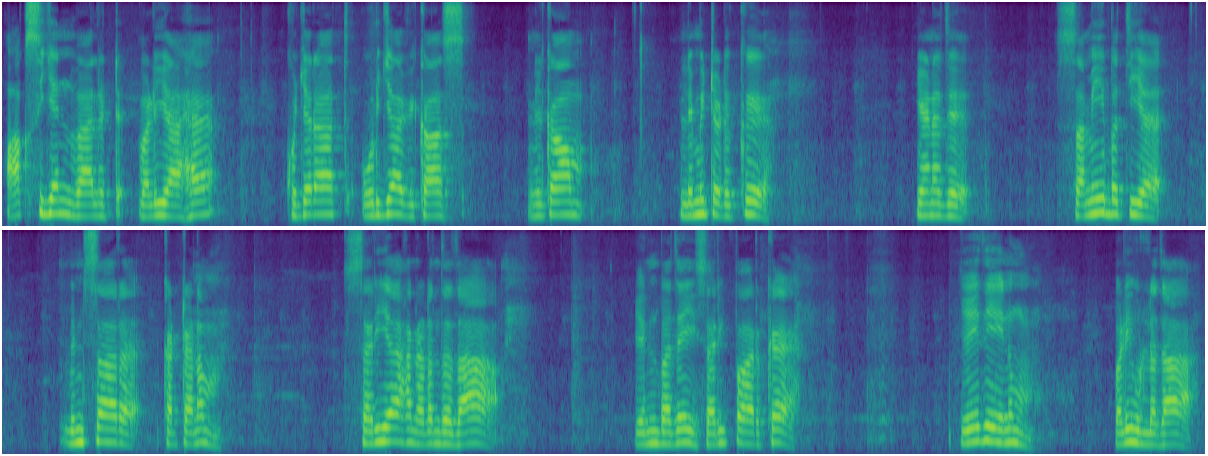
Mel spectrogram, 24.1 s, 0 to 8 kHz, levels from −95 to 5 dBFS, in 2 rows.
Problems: none marked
